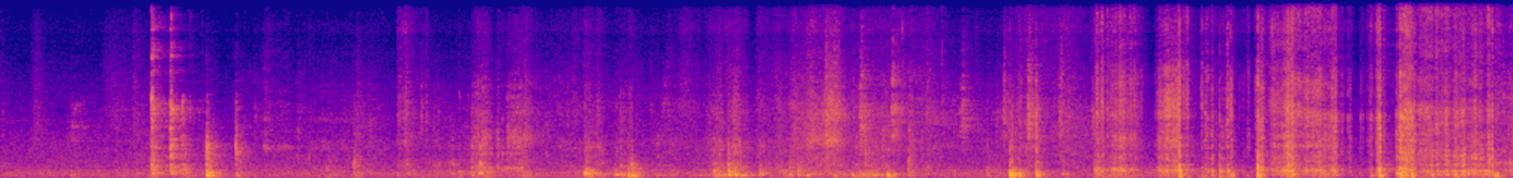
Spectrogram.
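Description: Handling noises: rigid cardboard gift boxes and the bottles being moved and set down on a wooden table. Irregular knocks, taps and sliding scrapes, with some rustling of packaging.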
